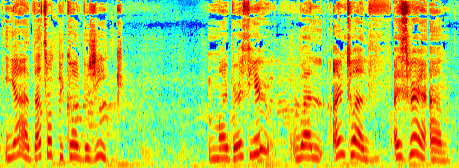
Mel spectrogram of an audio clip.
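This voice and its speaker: A woman's voice: high-pitched, animated, poor audio. A woman voicing an eager, cheeky ten-year-old boy who dreams of football, talking in a scheming, playful way. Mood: fibbing. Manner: cheeky, fast-scheming, plays commentator.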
